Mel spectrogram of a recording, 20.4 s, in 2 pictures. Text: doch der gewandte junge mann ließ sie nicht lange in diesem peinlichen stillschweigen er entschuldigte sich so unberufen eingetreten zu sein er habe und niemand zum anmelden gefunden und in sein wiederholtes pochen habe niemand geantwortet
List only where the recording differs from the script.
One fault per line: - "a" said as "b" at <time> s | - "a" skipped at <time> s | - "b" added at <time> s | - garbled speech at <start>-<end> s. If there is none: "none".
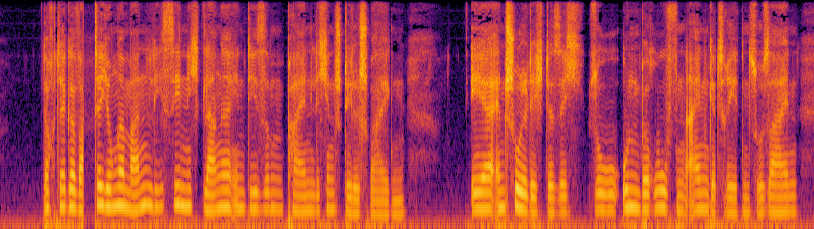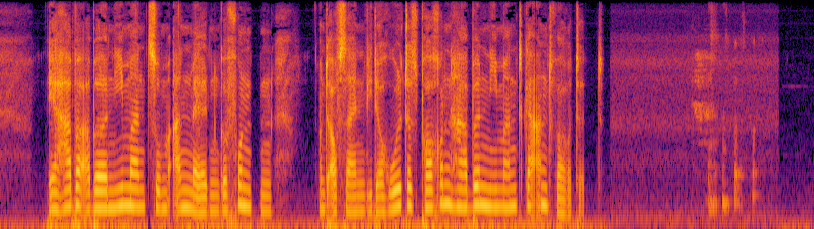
- "und" said as "aber" at 11.2 s
- "in" said as "auf" at 14.3 s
